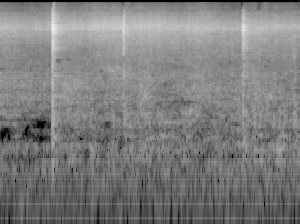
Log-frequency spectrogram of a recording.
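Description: Mutton and fried potatoes sizzle steadily in a pan, close up, with three sharp clinks of the spoon against the pan as it is stirred.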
